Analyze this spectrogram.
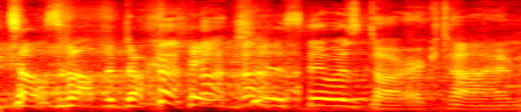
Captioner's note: laughs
